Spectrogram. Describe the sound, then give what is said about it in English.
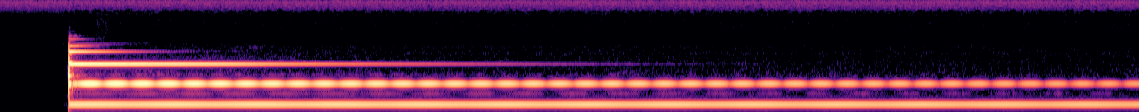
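One bell is struck once to end a guided practice session, and its clear, steady tone rings on, sustaining for several seconds with only a slow fade. No one speaks over it. “And when you hear the bells, gently open your eyes and bring yourself back to the room.”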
